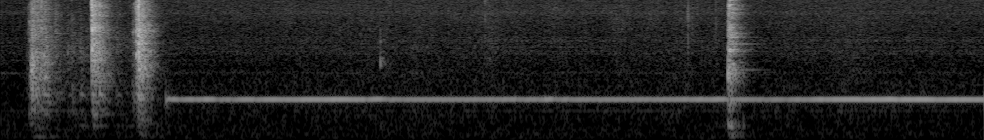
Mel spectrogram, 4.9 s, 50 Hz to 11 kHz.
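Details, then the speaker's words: Sony TC-WR665 double cassette deck (early '90s) after pinch roller repair, playing a 1 kHz tone tape: clean steady tone without wavering or wow; sounds fairly good, though original recording quality unknown. "sounds fairly good cuz we don't know whether the original recording on the right deck was a a good one or not do we because of the imperfections in its pinch rollers"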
